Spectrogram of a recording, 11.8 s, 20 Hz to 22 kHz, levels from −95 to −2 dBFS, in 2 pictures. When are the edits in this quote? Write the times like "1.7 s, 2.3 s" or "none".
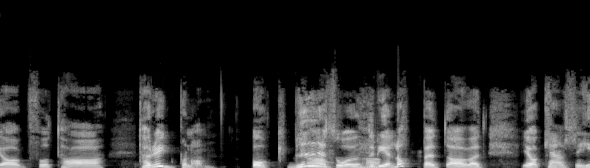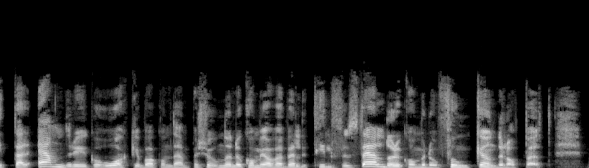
1.3 s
